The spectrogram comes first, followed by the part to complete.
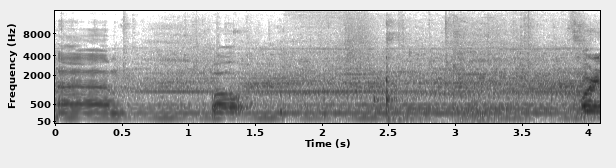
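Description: NC900HD slow masticating juicer's motor humming steadily, with a couple of brief vocal sounds near the start.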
